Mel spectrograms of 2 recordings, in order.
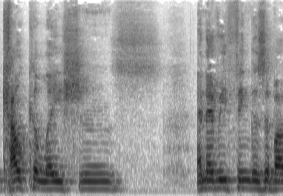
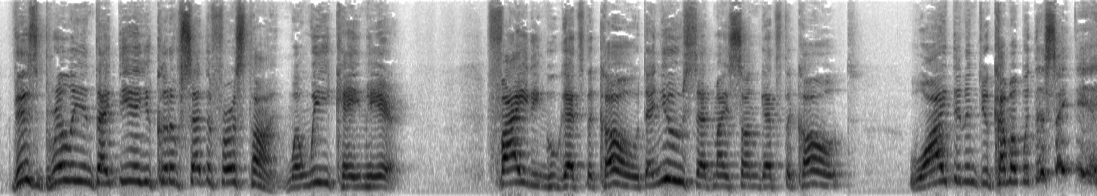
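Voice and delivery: high, louder incredulous question; complaining old father; 7 semitones higher, 4 dB louder than usual. Acted. Old father questioning the rabbi, higher and louder. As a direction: ask with mock exasperation.

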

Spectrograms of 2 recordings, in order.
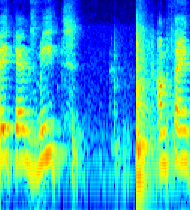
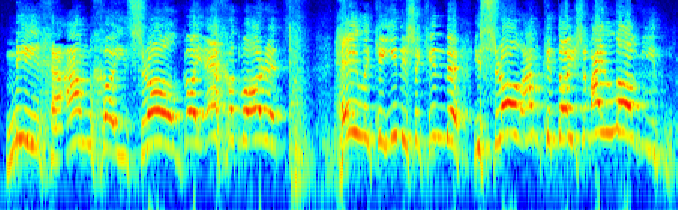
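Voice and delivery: much higher and louder, slow fervent shout; ecstatic praise; 9 semitones higher, 5 dB louder, slower than usual. Acted. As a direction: cry out in rapturous love for the people. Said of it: "He'll start crying, waxing eloquent".

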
